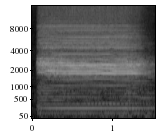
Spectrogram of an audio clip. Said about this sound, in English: Red lights started flashing, followed by an obnoxious alarm blare.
